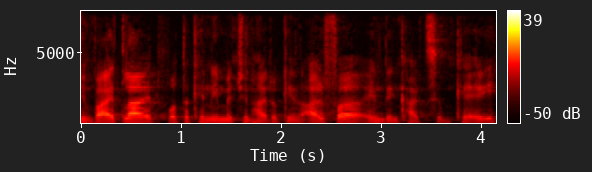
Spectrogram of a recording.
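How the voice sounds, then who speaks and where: A man with an Austrian accent speaks at a fairly slow pace in a fairly high pitch with a dark, mellow tone and ordinary pitch variation. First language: German. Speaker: psychiatrist and amateur astrophotographer. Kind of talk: presentation talk.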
